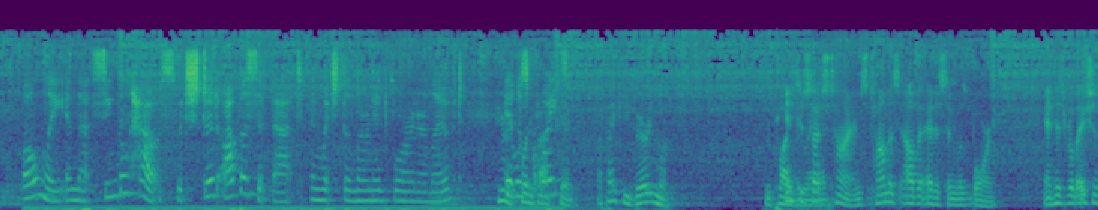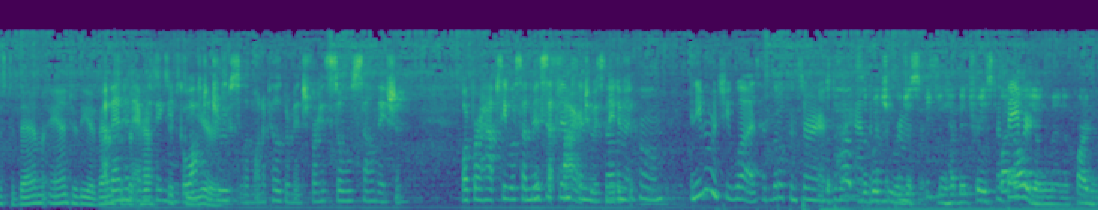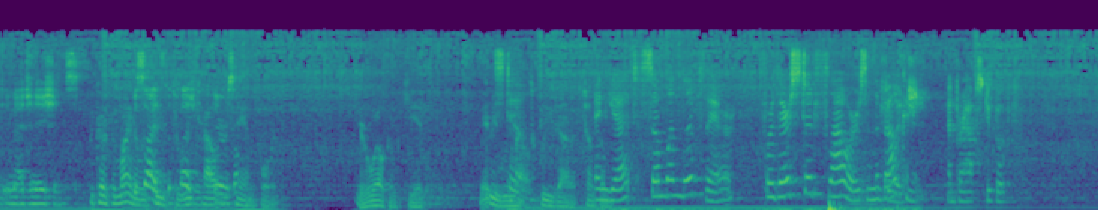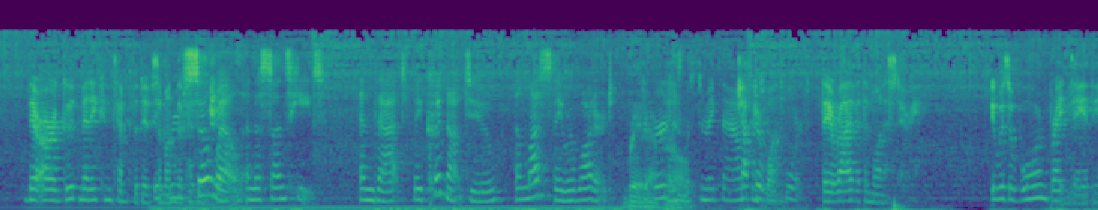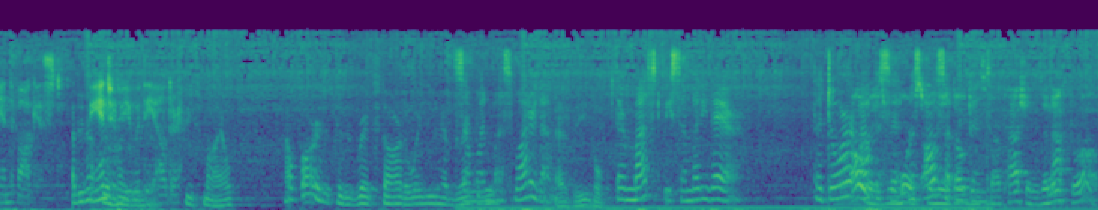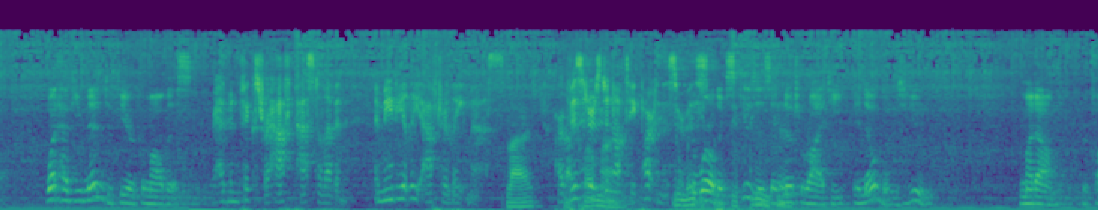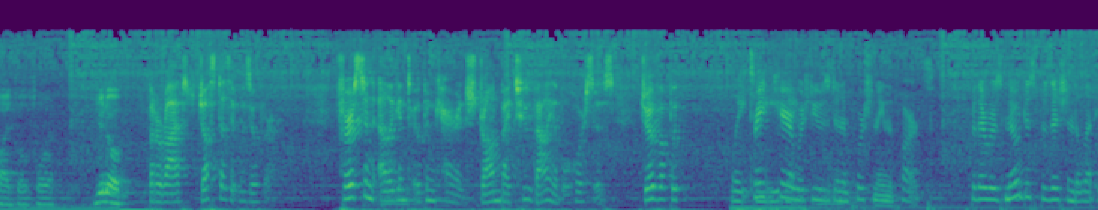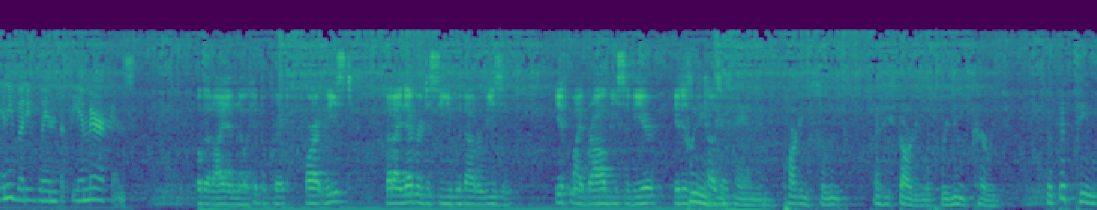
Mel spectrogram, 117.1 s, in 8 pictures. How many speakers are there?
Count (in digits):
6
